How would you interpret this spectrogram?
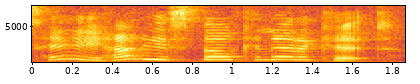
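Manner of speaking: high puzzled call; high confused query; curious Iowa. Acted. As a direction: call out the question. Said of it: "And then Iowa says".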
